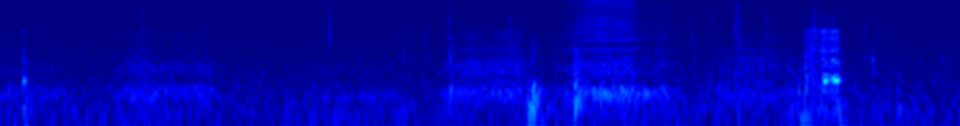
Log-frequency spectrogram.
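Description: Faint handling noise as a nylon NATO watch strap is threaded and buckled on the wrist: a few light clicks, a soft rustle about halfway through, and a louder little clatter of clicks near the end.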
